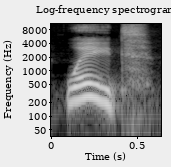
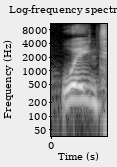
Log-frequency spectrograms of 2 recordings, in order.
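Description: First: It is said softly and politely. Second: It is said as a sharp command.

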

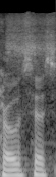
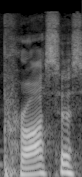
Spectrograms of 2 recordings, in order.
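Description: First: It is said with a Canadian pronunciation. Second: It is said with an American pronunciation. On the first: "process is Canadian" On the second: "maybe process is American"

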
